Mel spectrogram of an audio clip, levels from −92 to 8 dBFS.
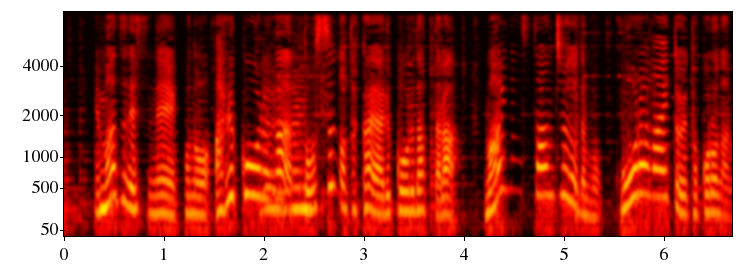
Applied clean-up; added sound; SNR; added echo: neural mask model RNNoise.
